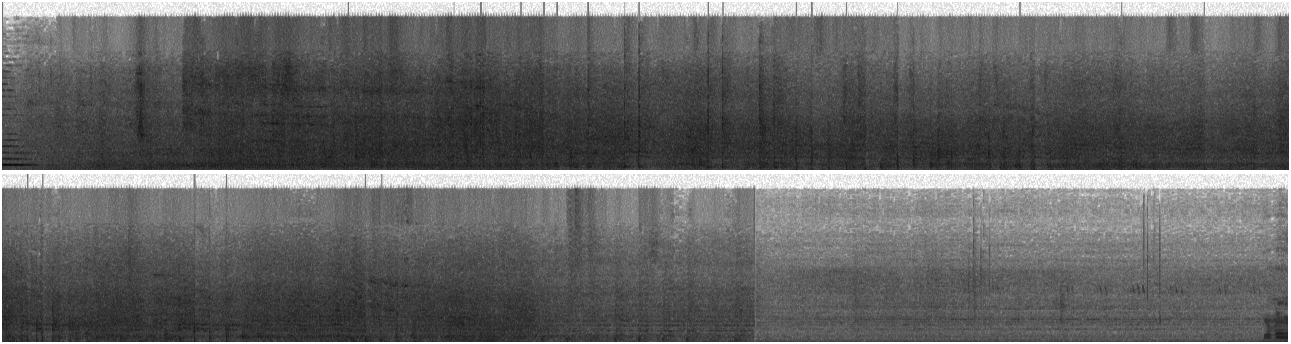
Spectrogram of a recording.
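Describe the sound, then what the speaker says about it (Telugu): A weekly express from Sainagar to Tirupati rumbles past at close range, a loud sustained roar of wheels with clickety-clack over rail joints, then dropping to a quieter running rumble near the end. "సాయినగర్ స్టేషన్ నుంచి తిరుపతికి వెళ్ళే వీక్లీ ఎక్స్ప్రెస్ అయితే వస్తుంది"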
